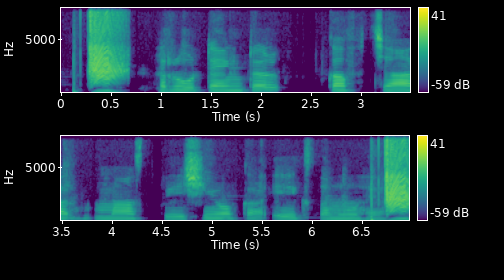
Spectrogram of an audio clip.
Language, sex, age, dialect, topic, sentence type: Hindi, female, 31-35, Kanauji Braj Bhasha, agriculture, statement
